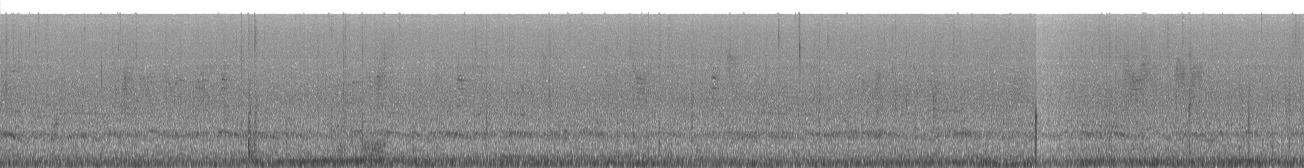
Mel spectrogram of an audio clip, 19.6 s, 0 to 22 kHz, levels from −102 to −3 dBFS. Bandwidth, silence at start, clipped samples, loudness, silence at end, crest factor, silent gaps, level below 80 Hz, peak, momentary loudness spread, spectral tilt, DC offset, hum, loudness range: 17 kHz; 0 s; under 0.1%; -33 LUFS; 0 s; 28 dB; none; -42 dBFS; -6 dBFS; 2 LU; -2.5 dB/octave; under 0.1%; none; 1 LU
